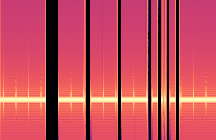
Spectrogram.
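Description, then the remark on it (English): A loud electronic tone at a steady mid-high pitch repeats over and over, broken by short gaps and faint clicks, with a cluster of quick stutters near the end. No voices. “You know, the beep, beep, beep, beep, beep, beep, beep, beep.”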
